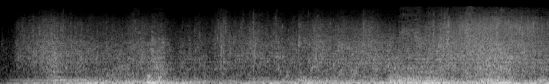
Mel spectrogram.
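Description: Steady ocean waves by the sea wash and rumble against a constant backdrop of wind, with low surging swells rising and falling. No one speaks.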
